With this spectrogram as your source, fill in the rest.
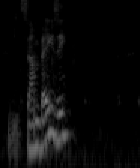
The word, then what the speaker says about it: Zambezi: They are on the Zambezi River. Zambezi for number 10. Zambezi. Zambezi. Zambezi. No, Zambezi. It's an E sounding Zambezi.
